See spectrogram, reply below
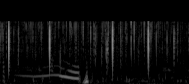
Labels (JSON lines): {"label": "biophony, cascading saw", "recorder": "SoundTrap 600 or HydroMoth"}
